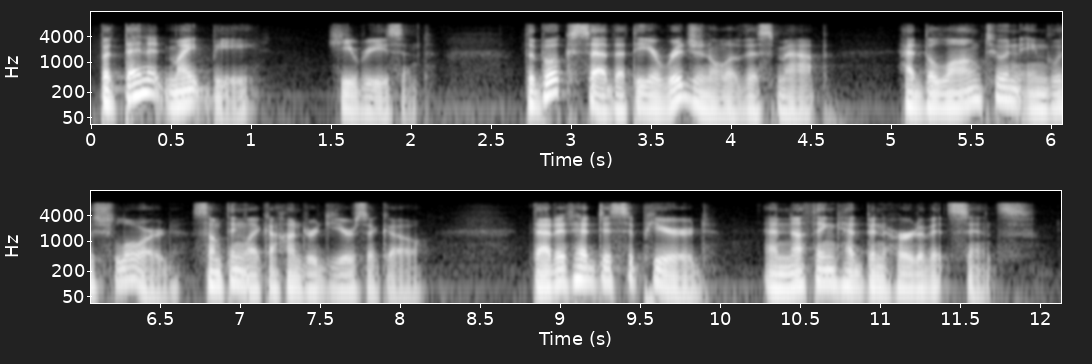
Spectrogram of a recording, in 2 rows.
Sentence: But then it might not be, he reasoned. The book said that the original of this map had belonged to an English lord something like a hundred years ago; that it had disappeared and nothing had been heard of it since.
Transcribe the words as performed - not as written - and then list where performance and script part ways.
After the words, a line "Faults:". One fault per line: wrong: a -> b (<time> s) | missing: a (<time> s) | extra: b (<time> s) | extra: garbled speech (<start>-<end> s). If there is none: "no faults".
But then it might be, he reasoned. The book said that the original of this map had belonged to an English lord something like a hundred years ago; that it had disappeared and nothing had been heard of it since.
Faults:
missing: not (0.7 s)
